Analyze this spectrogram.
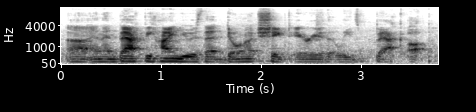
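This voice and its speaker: Halting male game master, echoey room. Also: fairly low pitch, little pitch movement, background noise. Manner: halting, searching for words. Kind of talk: narrating a tabletop game. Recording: echoey room, loud background music.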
